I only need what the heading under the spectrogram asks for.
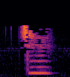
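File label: "支" Mandarin Chinese; hsk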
